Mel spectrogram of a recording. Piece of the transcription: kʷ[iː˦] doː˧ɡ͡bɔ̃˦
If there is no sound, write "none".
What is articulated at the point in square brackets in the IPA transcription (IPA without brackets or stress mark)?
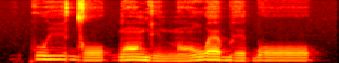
iː˦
